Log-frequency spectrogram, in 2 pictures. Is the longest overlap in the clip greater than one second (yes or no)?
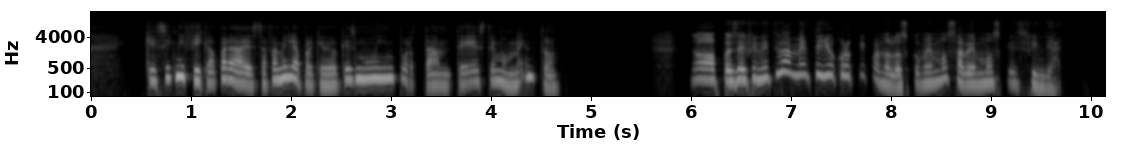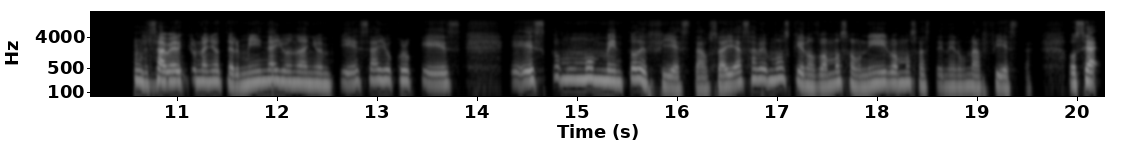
no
